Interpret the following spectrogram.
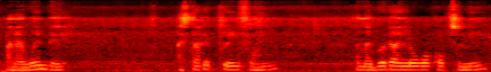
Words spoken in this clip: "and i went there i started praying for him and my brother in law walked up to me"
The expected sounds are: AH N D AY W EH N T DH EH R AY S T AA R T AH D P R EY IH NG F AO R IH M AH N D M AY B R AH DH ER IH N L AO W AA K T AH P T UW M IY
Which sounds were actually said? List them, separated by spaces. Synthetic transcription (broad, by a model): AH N AY W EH N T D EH AY S T AA T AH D P R EY IH NG F AO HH IH M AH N M AY B R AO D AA IH N L AO W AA K AO P T UW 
